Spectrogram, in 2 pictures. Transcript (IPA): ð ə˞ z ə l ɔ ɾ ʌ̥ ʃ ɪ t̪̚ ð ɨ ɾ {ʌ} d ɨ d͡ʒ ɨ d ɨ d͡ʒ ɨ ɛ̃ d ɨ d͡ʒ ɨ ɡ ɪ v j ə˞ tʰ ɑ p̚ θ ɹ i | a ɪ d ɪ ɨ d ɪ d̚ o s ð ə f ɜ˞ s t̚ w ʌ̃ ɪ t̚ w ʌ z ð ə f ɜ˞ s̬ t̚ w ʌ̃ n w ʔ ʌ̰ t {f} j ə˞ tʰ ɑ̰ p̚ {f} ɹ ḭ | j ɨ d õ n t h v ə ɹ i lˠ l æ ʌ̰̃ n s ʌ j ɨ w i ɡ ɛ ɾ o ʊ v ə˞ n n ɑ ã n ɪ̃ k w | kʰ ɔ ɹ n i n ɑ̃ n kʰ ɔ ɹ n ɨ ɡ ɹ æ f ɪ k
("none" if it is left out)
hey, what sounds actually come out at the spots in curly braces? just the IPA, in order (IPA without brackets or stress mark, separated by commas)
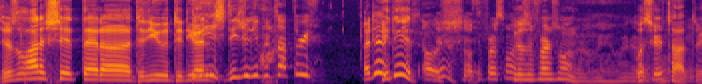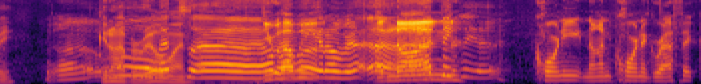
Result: ʌ, s, θ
